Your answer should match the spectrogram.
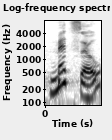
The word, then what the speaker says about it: mezzo: italian word for strong number three mezzo is pronounced mezzo which means moderately or half number 4 mezzo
